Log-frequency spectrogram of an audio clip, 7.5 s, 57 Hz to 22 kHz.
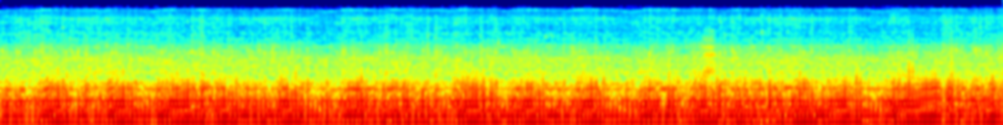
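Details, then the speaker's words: Mitsubishi Lancer CK4 with a damaged air flow sensor, engine still cold: low, uneven idle surging and sagging with no throttle, RPM swinging until it stalls, black exhaust smoke; hunting idle from the faulty air flow sensor. "साथ ही नमस्ते, अब जब इंजन चल रहा है तो आरपीएम इतना स्विंग हो गया है कि शुरुआत में भी इंजन बंद हो गया, निकास से काला धुआं निकला।"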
